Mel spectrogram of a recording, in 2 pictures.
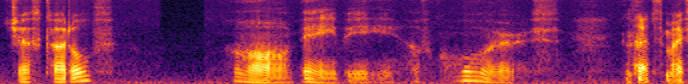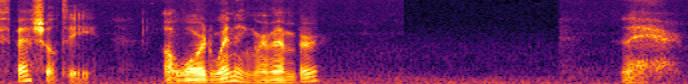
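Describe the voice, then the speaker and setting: A man playing a tender, playful boyfriend in an ASMR roleplay, speaking in a gentle, intimate half-whisper to soothe his partner to sleep. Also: low voice, animated, extremely slow, heavily acted. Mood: tender, soothing. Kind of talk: ASMR roleplay, soft bedtime storytelling.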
